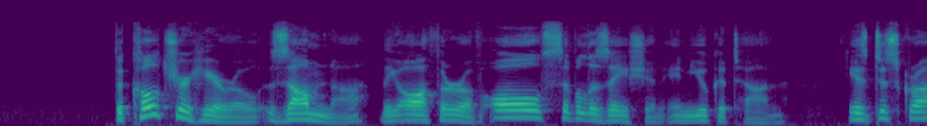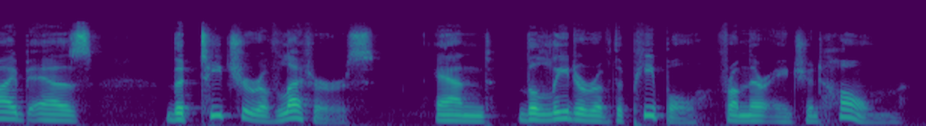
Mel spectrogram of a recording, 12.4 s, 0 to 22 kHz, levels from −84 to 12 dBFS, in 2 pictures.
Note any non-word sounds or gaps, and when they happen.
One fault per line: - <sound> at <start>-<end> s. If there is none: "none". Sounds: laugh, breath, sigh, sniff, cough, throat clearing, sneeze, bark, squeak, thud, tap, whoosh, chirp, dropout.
none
